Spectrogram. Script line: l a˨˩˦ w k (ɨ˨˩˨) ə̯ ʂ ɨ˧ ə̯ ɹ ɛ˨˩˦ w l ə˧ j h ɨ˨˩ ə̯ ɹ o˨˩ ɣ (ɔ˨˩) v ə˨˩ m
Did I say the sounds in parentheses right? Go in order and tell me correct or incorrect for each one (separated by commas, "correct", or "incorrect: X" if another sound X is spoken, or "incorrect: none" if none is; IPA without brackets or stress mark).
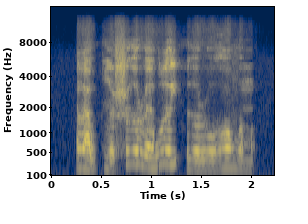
incorrect: i˨˩˨, incorrect: ɔ˧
